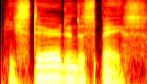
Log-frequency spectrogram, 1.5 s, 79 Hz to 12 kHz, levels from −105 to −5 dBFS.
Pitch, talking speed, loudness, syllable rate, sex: 100 Hz, 165 wpm, -14 LUFS, 5.2 syllables/s, male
